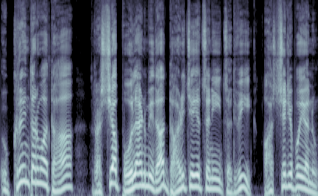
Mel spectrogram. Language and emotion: Telugu, surprised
